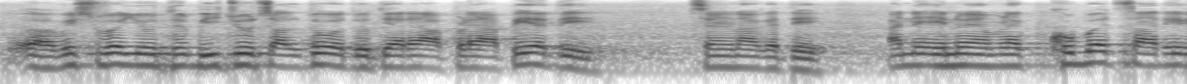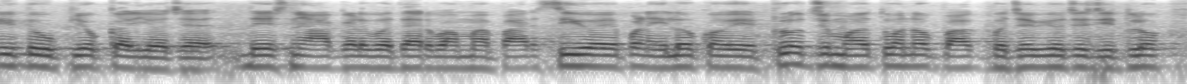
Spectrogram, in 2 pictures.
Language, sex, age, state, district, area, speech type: Gujarati, male, 18-30, Gujarat, Surat, urban, spontaneous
